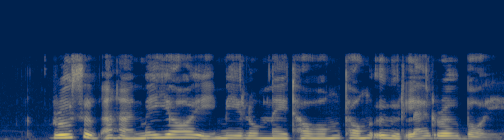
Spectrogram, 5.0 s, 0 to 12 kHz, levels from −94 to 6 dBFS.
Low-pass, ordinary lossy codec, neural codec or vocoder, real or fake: 7.2 kHz; none; none; real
